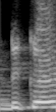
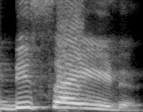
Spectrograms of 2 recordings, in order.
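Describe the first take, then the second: First: The middle consonant is a k sound. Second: The middle consonant is an s sound. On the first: The speaker calls it wrong. "डिकाइड झाला का?" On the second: The speaker calls it right. "नंतर पुढचा शब्द आहे डिसाइड"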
